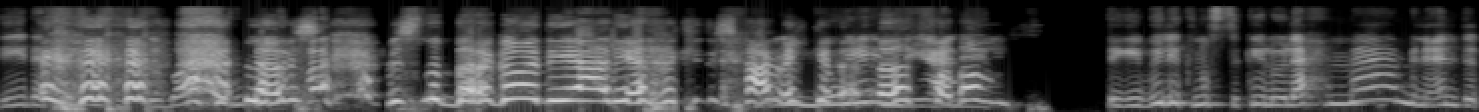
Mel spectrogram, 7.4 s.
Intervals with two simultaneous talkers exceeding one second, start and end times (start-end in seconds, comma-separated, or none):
3.8-5.0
